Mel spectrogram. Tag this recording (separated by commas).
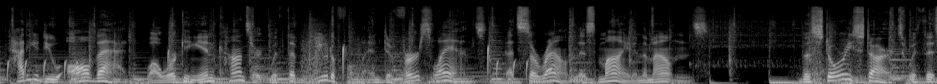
Music, Speech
